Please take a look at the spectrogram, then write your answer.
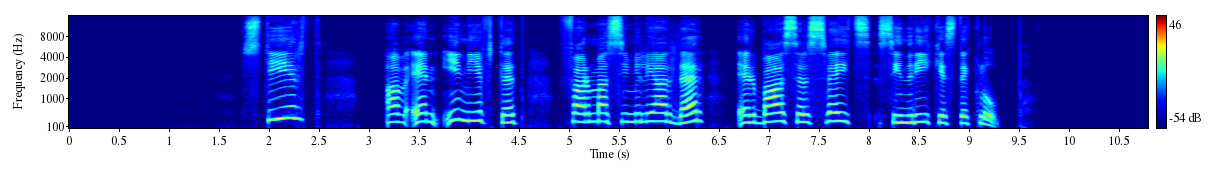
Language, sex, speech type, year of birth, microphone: Norwegian, female, read, 1978, Shure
